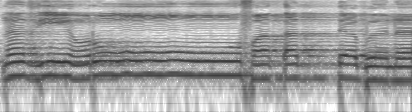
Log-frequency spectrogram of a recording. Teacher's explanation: Nadhiru duma tanwin pada huruf ra bertemu dengan fa, namanya ikhfa ausat, kita semarkan 3 ketuk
